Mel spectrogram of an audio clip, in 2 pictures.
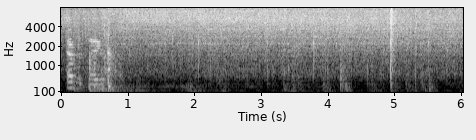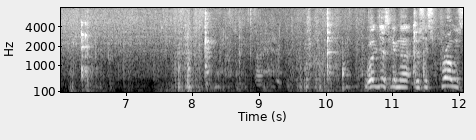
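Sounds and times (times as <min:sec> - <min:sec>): shrimp sizzling in hot oil: 0:00.0 - 0:12.0
sharp crackle: 0:01.9 - 0:10.2.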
